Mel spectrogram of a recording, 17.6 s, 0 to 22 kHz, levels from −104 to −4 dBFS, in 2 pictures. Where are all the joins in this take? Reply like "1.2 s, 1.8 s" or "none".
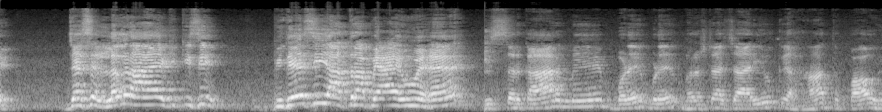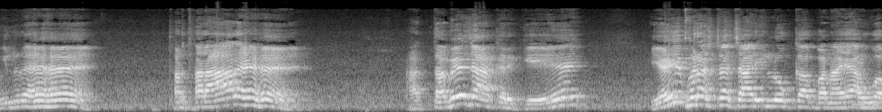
4.8 s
